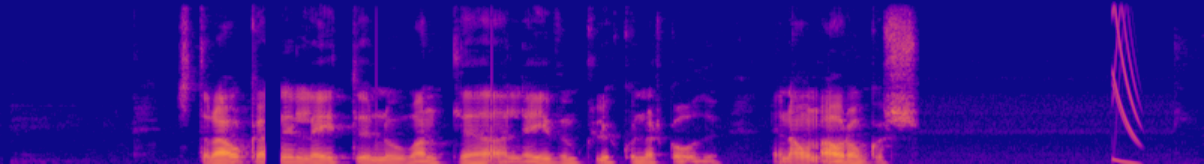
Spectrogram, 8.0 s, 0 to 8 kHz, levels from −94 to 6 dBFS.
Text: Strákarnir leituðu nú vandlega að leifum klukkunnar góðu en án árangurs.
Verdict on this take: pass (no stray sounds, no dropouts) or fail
fail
